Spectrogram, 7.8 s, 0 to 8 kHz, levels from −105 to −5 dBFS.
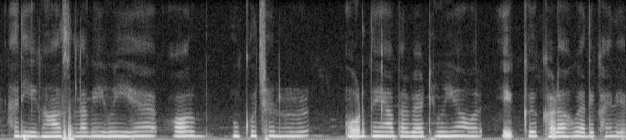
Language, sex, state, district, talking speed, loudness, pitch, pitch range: Hindi, female, Uttar Pradesh, Gorakhpur, 170 wpm, -24 LUFS, 240 Hz, 235-245 Hz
